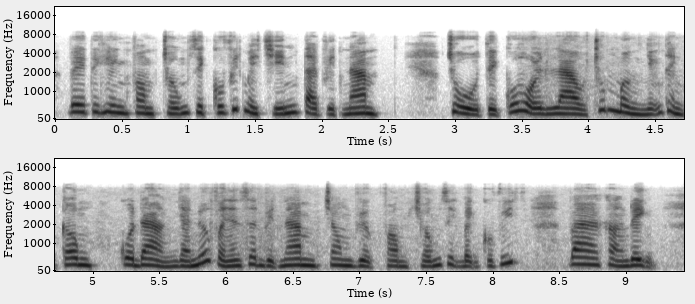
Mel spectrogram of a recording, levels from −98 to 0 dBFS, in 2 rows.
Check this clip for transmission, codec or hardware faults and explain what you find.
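One fault is audible. From 3.46 to 4.03 s the noise suppressor is catching up. The room noise jumps sharply, and the suppressor's noise estimate lags behind it, so the noise passes through with less reduction at first and then sinks by about 6 dB over 570 ms, ending just before "mừng những thành công".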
